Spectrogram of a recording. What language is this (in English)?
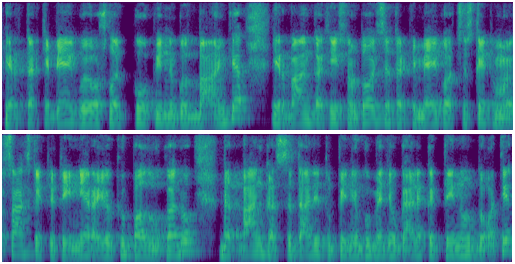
Lithuanian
